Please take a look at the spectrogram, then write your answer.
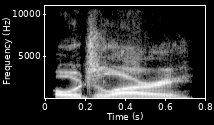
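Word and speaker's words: Ojulari: to get something crazy here because i'm behind ogilari is how you say it yeah edge rusher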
